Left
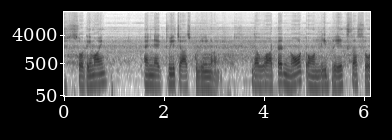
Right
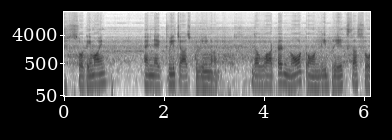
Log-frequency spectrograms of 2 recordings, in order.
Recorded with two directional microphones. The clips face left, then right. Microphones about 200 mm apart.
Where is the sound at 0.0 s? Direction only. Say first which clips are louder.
Left 5 dB; 30° left (ahead or behind).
